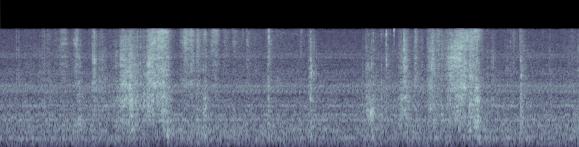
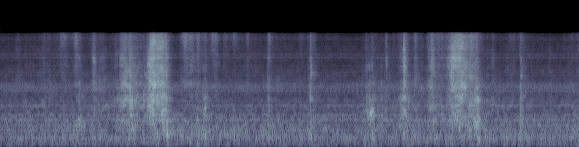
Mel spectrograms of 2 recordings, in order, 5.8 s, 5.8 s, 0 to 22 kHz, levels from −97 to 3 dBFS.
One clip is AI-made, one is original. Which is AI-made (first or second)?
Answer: second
